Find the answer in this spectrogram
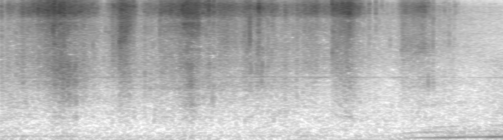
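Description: Dry fallen leaves crunching and rustling underfoot in a handful of separate bursts, about a second apart. A faint low hum comes in near the end.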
